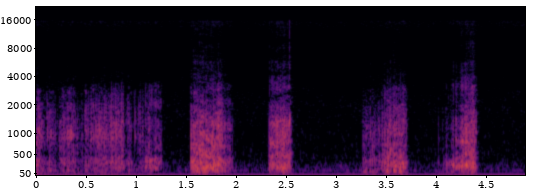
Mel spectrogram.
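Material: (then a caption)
Glitter paper. Fingertips scratch the surface of a flat holographic glitter cardstock sheet, and one hand moves close to the camera at the end. A longer stretch of dry, rasping scratching is followed by four separate short scratching bursts with quiet gaps between them.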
